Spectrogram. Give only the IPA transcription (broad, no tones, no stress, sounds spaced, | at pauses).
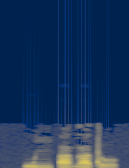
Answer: w i ʔ a ɡ a t ɤ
